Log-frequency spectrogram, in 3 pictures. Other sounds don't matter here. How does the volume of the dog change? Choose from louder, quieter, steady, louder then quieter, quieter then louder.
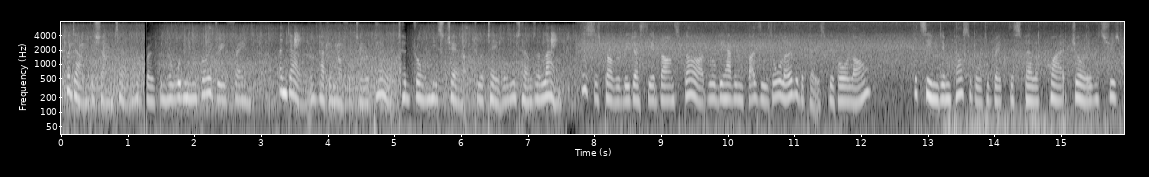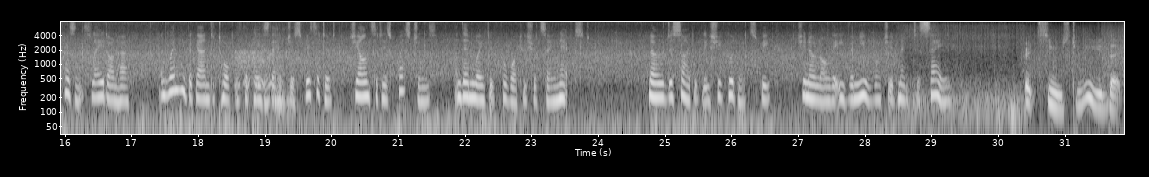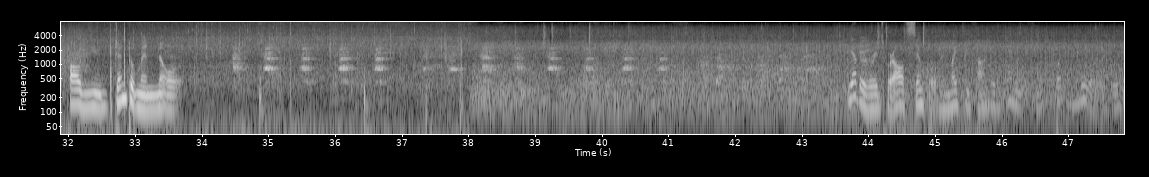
quieter.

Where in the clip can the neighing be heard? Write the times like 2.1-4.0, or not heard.
18.5-19.7.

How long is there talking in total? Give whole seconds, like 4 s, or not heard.
36 s.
